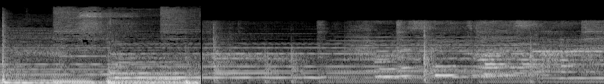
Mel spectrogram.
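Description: At 2.01 s a brief gap of about 20 ms gives way to duller, slightly quieter sound, with nothing above 7.8 kHz and a new faint noise floor, most likely an input switched to a poorer device. The simultaneous shift in tone, level and noise sets it apart from a simple filter.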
